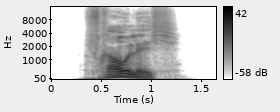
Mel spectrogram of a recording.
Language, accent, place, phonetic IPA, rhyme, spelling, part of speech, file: German, Germany, Berlin, [ˈfʁaʊ̯lɪç], -aʊ̯lɪç, fraulich, adjective, De-fraulich.ogg
- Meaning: womanly, womanlike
